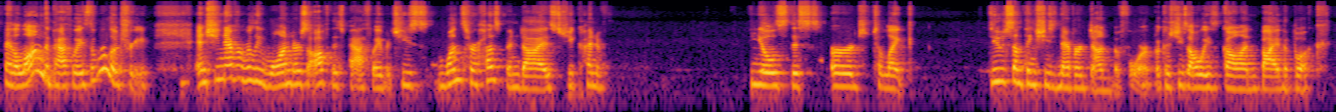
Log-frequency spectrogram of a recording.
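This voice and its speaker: Speaking at a moderate pace in a mid-range voice, this woman is a guest on an interview promoting a musical. She shares a story in a relaxed, informal way, with plenty of giggles.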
